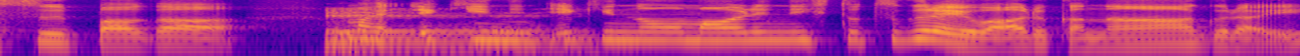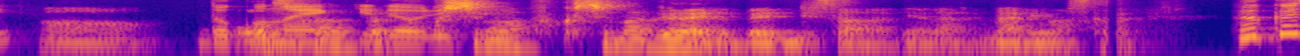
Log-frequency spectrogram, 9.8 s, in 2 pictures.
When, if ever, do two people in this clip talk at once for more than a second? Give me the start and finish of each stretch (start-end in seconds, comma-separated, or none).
5.6-7.0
